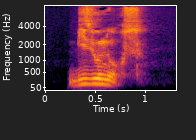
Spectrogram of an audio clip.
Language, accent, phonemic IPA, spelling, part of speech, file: French, France, /bi.zu.nuʁs/, bisounours, noun, LL-Q150 (fra)-bisounours.wav
- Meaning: a childish or naive person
